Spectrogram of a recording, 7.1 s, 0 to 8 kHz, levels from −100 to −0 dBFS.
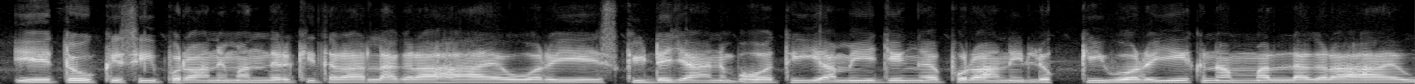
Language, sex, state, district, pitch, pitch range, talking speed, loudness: Hindi, male, Chhattisgarh, Kabirdham, 155 Hz, 155-160 Hz, 220 wpm, -14 LUFS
